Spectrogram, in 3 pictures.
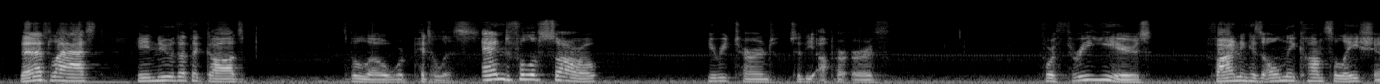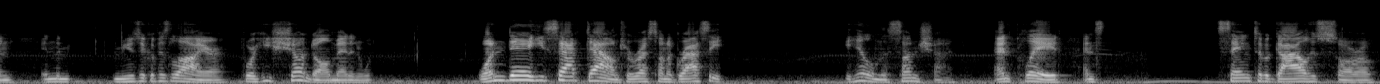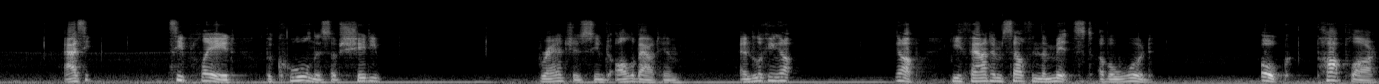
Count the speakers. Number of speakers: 1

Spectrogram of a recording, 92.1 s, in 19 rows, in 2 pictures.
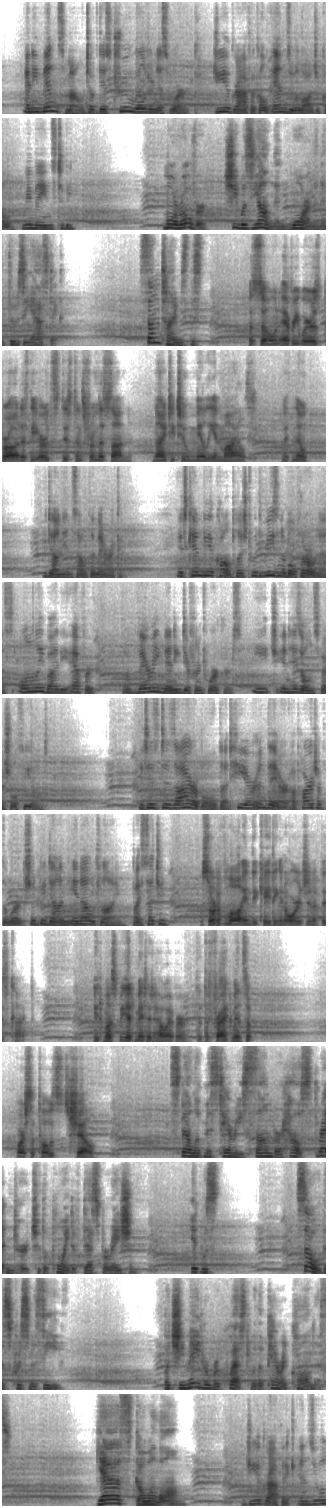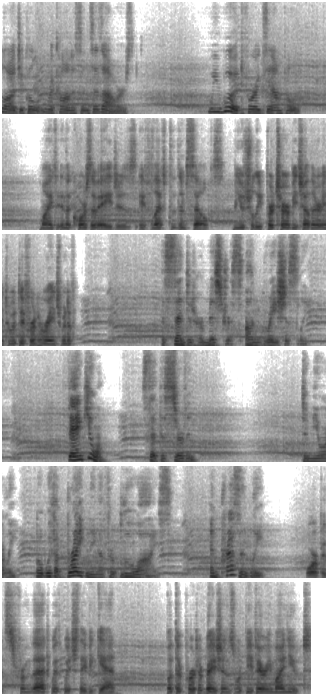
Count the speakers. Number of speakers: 3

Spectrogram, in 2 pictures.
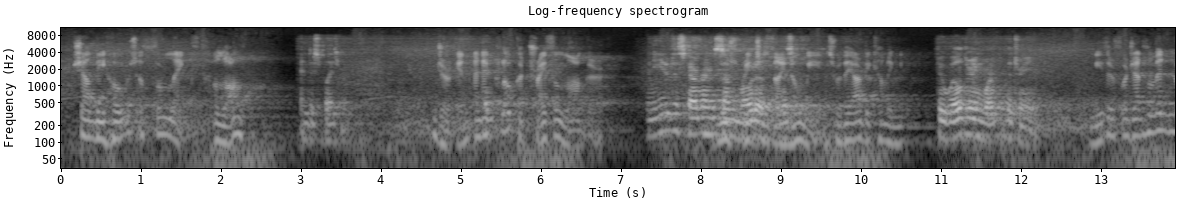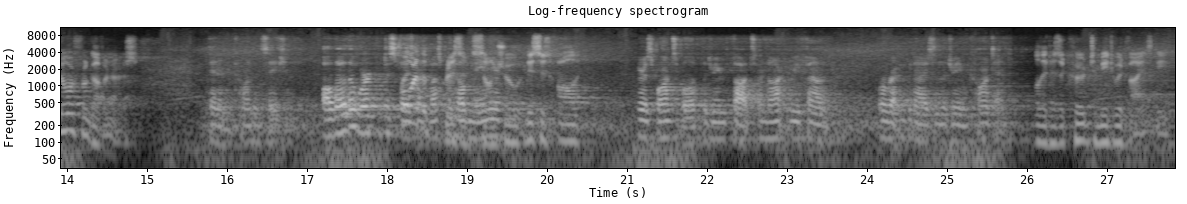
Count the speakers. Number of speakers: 2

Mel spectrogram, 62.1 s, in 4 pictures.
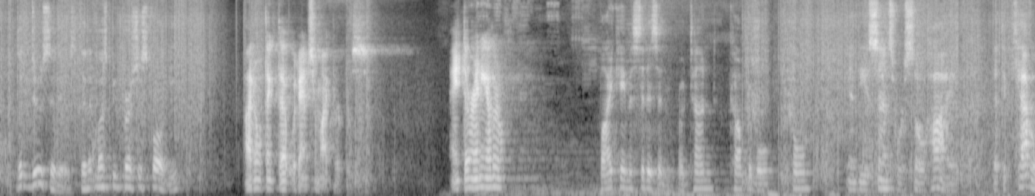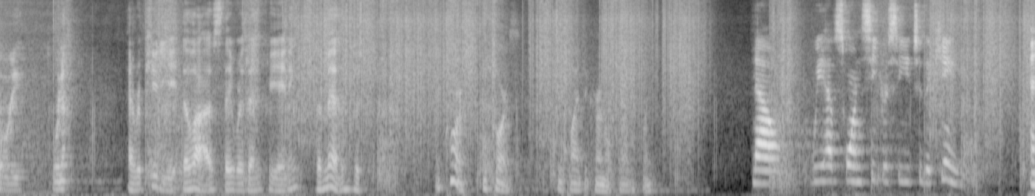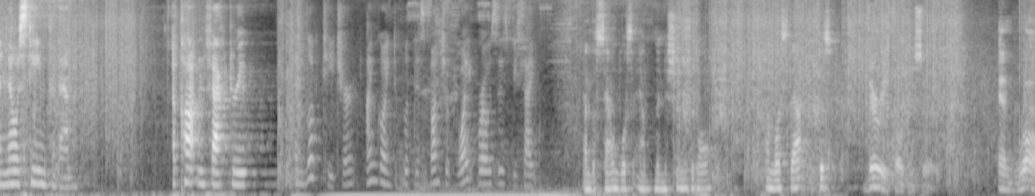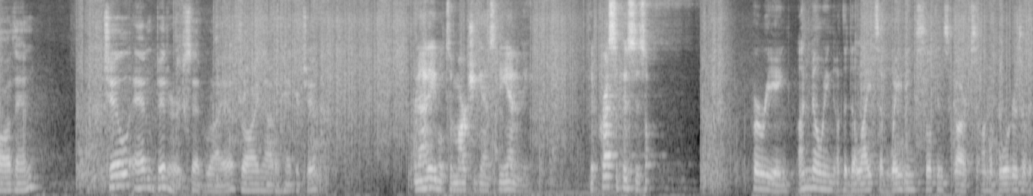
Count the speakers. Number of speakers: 10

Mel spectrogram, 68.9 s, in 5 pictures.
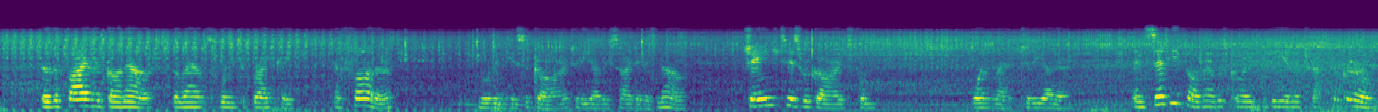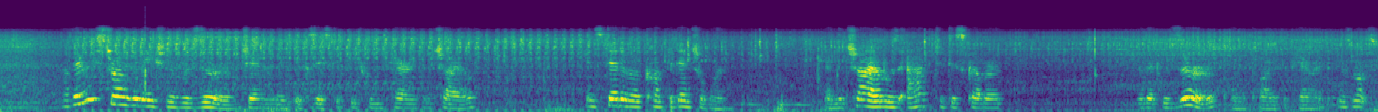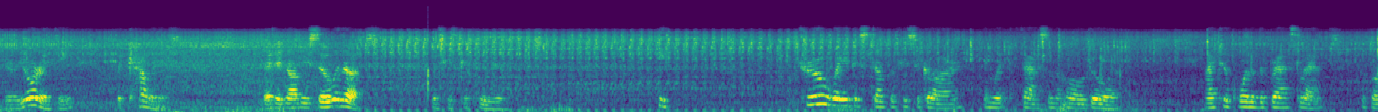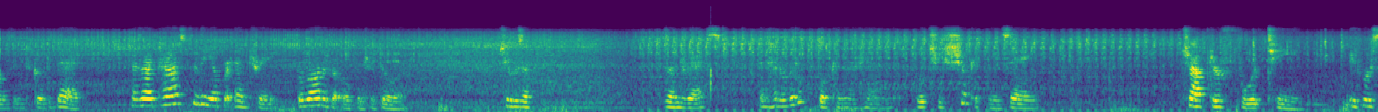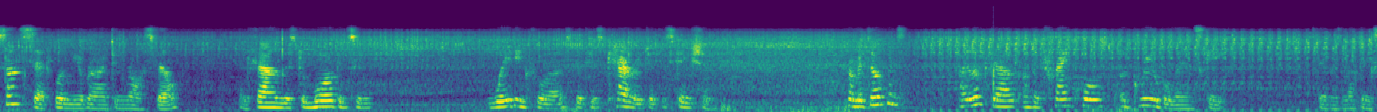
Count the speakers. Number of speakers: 1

